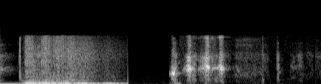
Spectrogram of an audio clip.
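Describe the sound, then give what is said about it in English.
Firing-squad gunshots as a sound effect: a loud, sustained volley of fire lasting about a second, then a short silence and a few quicker, sharper cracks. “if any public official gets caught promoting religion within public policy, he gets this treatment right here. Ready, aim, fire.”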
